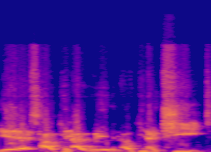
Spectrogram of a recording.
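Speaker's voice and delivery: slow, scheming, evil emperor voice. Act out Bill Belichick in the back as an Emperor Palpatine voice. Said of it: "I look at him like Emperor".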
